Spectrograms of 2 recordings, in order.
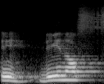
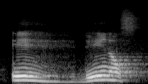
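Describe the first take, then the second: First: The h stops short without flowing breath. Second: The h flows out with audible breath. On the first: The speaker calls it wrong. "jangan kita baca" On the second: The speaker calls it right. "sifatnya nanti dia mengalir suaranya dan udaranya"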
